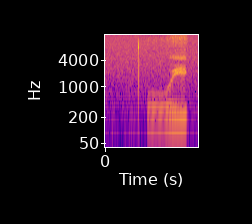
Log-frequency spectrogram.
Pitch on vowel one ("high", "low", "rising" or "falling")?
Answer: rising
